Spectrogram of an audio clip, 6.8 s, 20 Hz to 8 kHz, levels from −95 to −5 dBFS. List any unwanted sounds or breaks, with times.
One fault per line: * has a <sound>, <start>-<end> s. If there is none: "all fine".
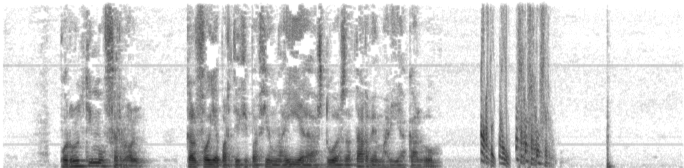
* has a chirp, 4.8-5.6 s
